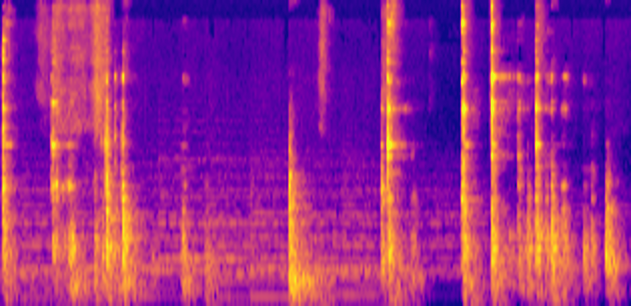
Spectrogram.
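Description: Ratcheting wrench clicking and clinking in irregular strokes on a tie rod end nut, with a quick run of sharp metallic clicks near the end.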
